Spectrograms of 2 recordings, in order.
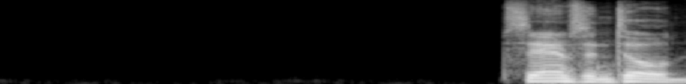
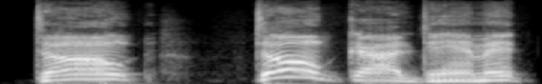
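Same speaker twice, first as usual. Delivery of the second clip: desperate high yell, much louder; 12 semitones higher, 10 dB louder than usual. A narrator's reading. Diggs yelling at Cross to stop, desperate shout. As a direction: yell it to stop him shooting. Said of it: "Diggs yelled".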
